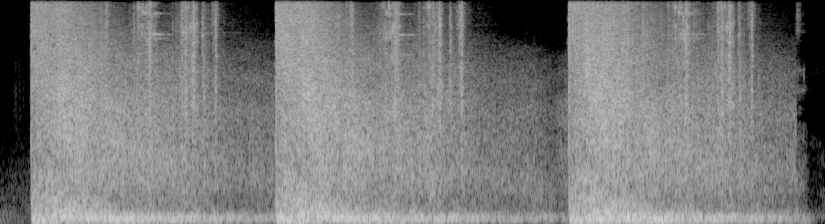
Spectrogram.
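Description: Gunfire from the video game Valorant: three loud, close bursts of sustained rapid shooting, each lasting about two seconds and separated by sudden cuts, with no talk.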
